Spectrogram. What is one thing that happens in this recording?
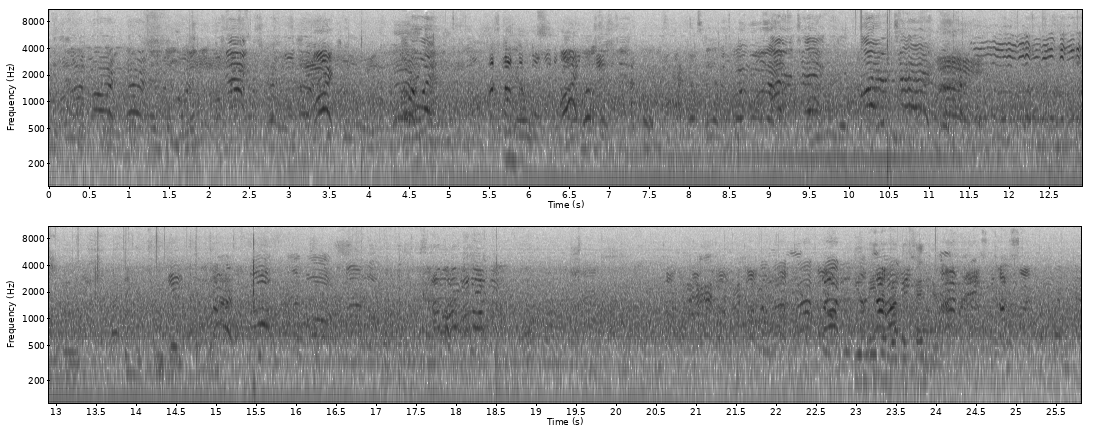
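A football thumps as it is kicked.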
